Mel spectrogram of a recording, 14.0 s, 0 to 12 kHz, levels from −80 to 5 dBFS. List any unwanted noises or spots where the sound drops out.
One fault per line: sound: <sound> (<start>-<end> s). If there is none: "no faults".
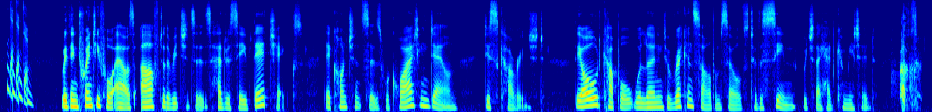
sound: chirp (0.1-0.6 s)
sound: sneeze (13.4-13.8 s)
